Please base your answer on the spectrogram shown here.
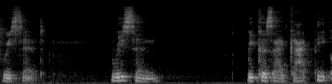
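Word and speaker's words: Rhysand: and then rice and he's his name is pronounced recent recent because I got the audiobook and the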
